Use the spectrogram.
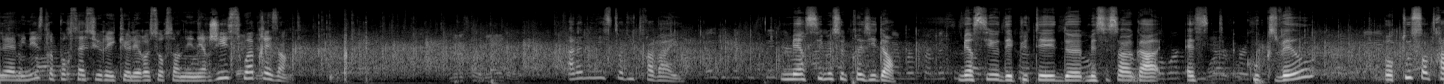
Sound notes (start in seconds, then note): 6.1 applause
